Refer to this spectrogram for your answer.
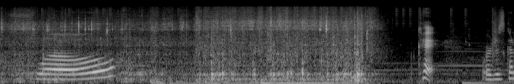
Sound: mixer roaring

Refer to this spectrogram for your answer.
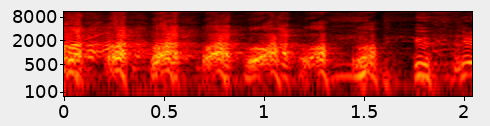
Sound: laughter

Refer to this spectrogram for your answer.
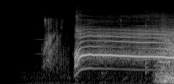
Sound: screaming

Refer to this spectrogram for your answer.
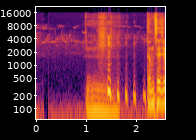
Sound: laughs

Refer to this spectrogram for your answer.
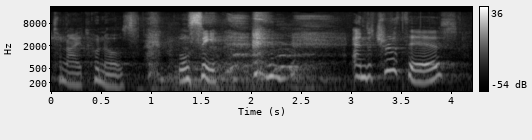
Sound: all laughing

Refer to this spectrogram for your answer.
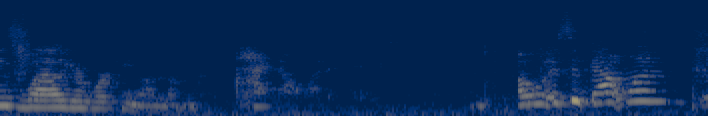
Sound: whispering

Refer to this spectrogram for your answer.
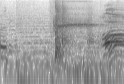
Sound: smoothie exploding

